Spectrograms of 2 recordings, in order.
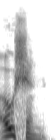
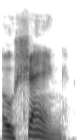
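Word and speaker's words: Wouxun: wuxen watson radios uh pronounced ocean every time i say ocean someone comes along and says no it's oh shang every time i say oh shang someone comes along and says no it's ocean you know what i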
